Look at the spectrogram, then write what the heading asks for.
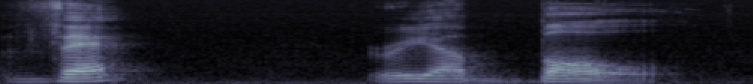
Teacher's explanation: Então, a pronúncia correta é variable. A tônica tá na primeira sílaba. Ver variable e não variable.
